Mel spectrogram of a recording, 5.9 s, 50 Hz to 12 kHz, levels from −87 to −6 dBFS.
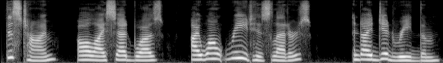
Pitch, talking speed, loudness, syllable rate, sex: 225 Hz, 160 wpm, -18 LUFS, 3.7 syllables/s, female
